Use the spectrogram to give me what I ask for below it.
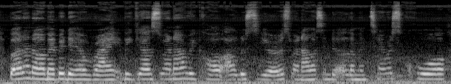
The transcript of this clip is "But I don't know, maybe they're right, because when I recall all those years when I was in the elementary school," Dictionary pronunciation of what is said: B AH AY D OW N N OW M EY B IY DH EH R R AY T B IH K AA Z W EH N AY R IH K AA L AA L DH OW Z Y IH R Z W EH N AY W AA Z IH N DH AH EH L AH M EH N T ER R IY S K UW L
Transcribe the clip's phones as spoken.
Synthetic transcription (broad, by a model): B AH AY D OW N N OW M EY B IY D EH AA R AY T B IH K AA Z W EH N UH W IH K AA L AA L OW S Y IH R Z W EH N AY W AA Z IH N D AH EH L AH M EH N T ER R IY S K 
